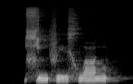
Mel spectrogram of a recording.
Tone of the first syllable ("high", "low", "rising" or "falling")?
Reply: high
